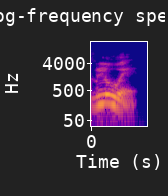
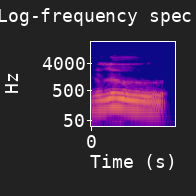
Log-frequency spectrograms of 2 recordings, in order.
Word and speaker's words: glue: Por ejemplo, miren, en esta está una UE, no es glue, es glue. O sea, esa UE es como que la E no suene y solo suena la U, glue, glue.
